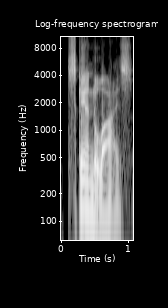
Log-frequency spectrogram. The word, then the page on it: scandalize: American English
